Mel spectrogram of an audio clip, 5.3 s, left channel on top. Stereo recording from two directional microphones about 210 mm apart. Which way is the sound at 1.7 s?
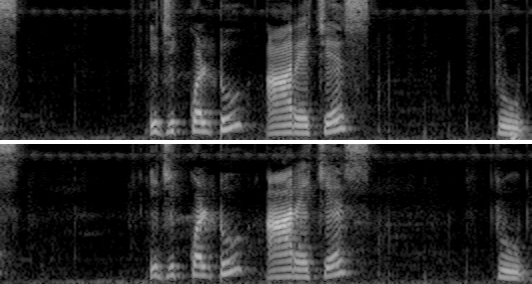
60° left (ahead or behind).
